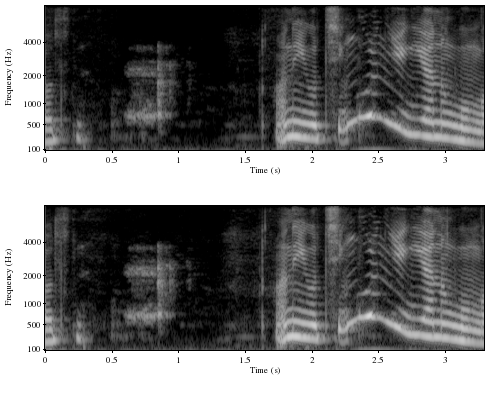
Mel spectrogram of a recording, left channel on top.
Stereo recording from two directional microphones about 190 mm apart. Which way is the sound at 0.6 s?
Centre (ahead or behind).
